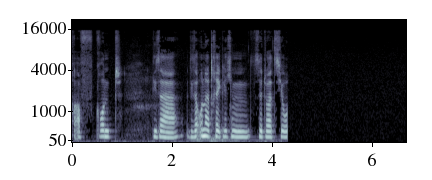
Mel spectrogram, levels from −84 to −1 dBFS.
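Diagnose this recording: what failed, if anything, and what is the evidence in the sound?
At 4.31 s the speech cuts off abruptly and does not return before the end. Only hiss remains, about 45 dB below the signal. That is an audio dropout to a faint residue: the source was lost while later stages stayed live, likely from an interrupted analogue connection.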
